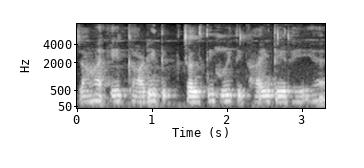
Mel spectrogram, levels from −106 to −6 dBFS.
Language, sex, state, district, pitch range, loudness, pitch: Hindi, female, Bihar, Purnia, 155-165 Hz, -19 LUFS, 155 Hz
